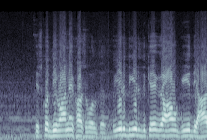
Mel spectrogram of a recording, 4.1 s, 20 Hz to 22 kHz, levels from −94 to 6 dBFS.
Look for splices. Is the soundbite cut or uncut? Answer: cut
